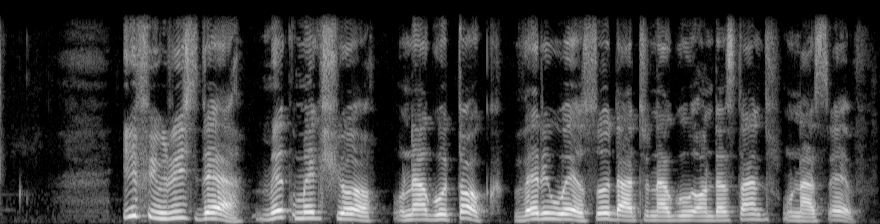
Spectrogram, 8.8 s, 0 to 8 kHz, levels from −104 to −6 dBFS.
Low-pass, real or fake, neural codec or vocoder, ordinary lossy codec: 7.2 kHz; real; none; none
